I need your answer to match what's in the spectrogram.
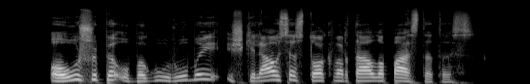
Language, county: Lithuanian, Panevėžys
